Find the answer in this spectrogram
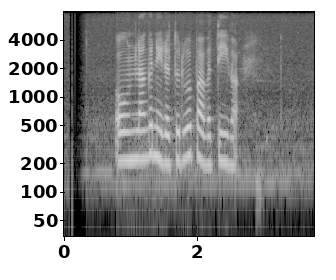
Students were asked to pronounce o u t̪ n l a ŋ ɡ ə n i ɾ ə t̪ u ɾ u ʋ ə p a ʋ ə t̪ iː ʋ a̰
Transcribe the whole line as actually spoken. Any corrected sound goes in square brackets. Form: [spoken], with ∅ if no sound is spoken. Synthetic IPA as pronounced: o u [∅] n l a ŋ ɡ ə n i ɾ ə t̪ u ɾ u ʋ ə p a ʋ ə t̪ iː ʋ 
